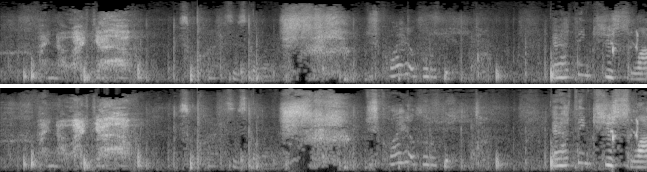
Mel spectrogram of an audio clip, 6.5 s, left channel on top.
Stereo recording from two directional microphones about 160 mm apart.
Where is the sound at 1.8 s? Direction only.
35° left (ahead or behind).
